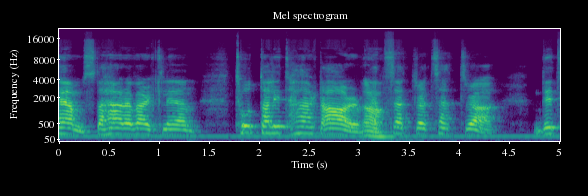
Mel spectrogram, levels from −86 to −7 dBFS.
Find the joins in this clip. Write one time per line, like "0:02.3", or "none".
none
